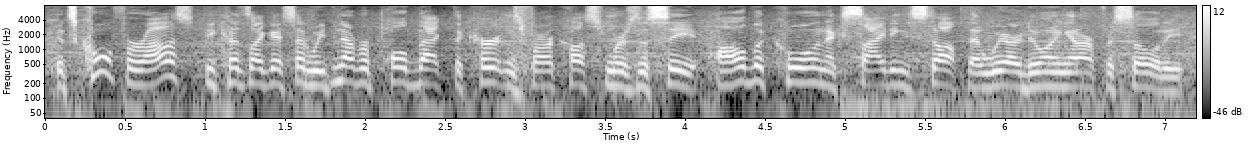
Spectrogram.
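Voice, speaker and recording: Over noticeable background noise but with a dry sound and no echo, a man with a high voice and ordinary pitch variation speaks very fast with hardly any pauses. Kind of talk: interview answer. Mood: upbeat, proud. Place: factory. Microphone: lapel.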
